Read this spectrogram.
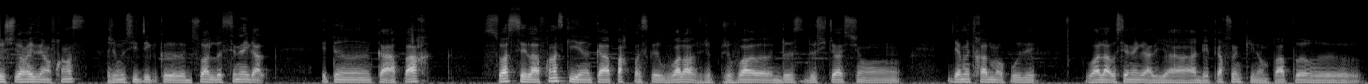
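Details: Adult man from Senegal who has stammered as part of who he is, not from stress, with uncontrollable blocks, tense jaw and forced effort when speaking; stuttering.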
